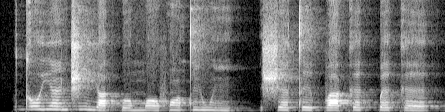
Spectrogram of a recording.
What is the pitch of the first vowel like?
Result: high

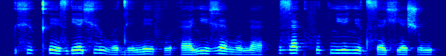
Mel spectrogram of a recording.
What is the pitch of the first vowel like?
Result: falling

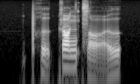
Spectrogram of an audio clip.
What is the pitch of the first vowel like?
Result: low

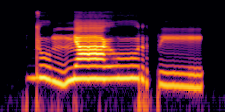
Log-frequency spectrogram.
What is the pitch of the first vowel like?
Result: falling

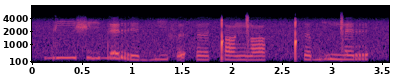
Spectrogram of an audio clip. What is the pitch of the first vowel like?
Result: high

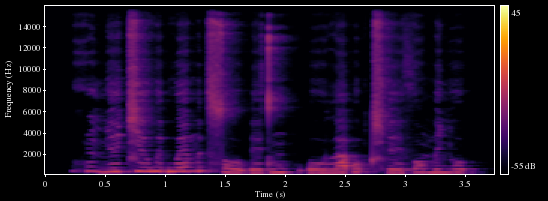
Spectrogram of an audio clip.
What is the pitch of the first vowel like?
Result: falling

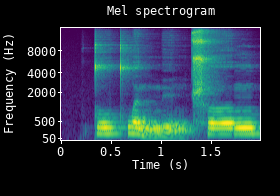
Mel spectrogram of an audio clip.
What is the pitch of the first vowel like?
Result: high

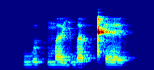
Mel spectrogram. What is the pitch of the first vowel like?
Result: low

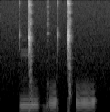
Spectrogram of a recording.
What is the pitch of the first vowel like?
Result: low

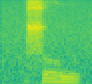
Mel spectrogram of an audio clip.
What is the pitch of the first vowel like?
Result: low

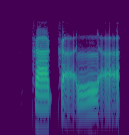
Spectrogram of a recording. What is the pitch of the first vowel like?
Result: high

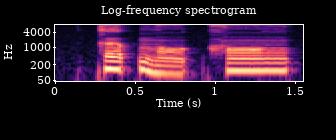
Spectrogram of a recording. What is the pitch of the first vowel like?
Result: high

